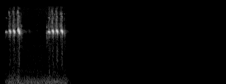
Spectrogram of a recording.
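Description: Two short, high-pitched chirps about half a second apart, a sound effect in a channel logo intro.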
